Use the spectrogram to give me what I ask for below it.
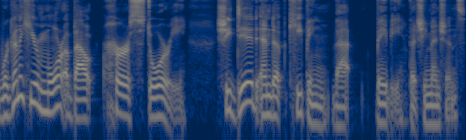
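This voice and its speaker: On a very clean recording with a silent background, a man speaks at a fairly slow pace with a medium pitch and very wide pitch swings. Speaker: podcast host. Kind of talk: conversational podcast narration.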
